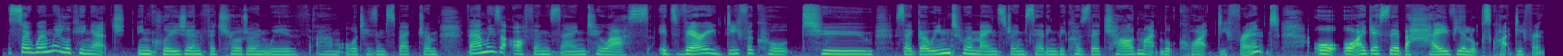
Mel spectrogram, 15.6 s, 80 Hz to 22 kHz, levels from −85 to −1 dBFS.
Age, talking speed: 20-39, 170 wpm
